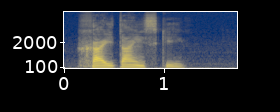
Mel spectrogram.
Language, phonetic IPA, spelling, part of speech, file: Polish, [ˌxaʲiˈtãj̃sʲci], haitański, adjective, Pl-haitański.ogg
